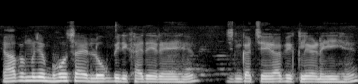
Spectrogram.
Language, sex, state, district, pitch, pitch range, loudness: Hindi, male, Arunachal Pradesh, Papum Pare, 140 Hz, 130-155 Hz, -13 LUFS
